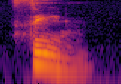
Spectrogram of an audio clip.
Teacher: With /m/, we force the air to go through our nose.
